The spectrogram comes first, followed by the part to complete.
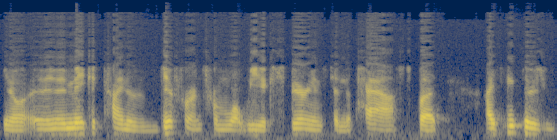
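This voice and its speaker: A man's voice: mid-range voice, fairly even intonation, moderate pace, no echo, poor audio. A man speaking as an actor guest in a conversational radio interview, explaining things earnestly.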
